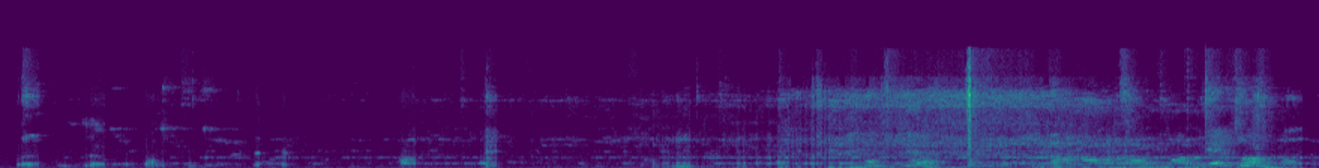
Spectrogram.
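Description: Faint open-air ambience with scattered soft knocks and clicks at first. From about five seconds in, distant voices of players calling out on the field grow louder.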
